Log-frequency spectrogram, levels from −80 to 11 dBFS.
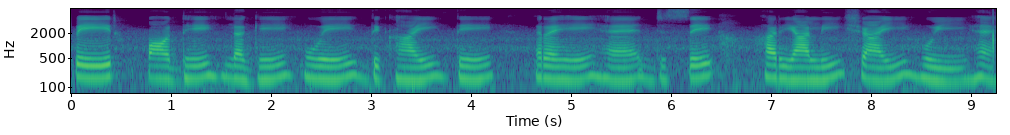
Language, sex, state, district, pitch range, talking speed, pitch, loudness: Hindi, female, Madhya Pradesh, Umaria, 155-175 Hz, 85 wpm, 165 Hz, -20 LUFS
